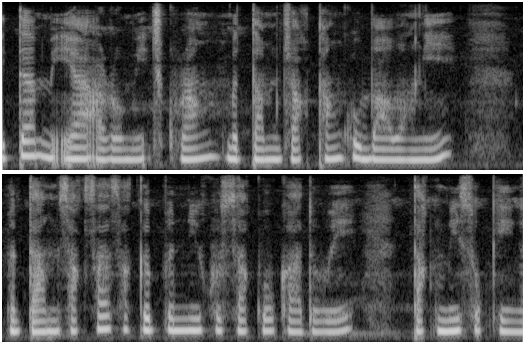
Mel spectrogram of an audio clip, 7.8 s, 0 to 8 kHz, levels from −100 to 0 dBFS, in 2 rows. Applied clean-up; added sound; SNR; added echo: none; none; none; none.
